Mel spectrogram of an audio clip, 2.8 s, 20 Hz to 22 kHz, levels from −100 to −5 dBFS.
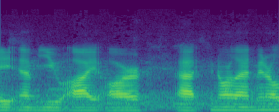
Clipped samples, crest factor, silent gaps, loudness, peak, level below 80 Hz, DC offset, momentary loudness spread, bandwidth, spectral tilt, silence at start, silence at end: under 0.1%; 20 dB; none; -29 LUFS; -10 dBFS; -66 dBFS; under 0.1%; 6 LU; 7.4 kHz; -7.5 dB/octave; 0 s; 0 s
